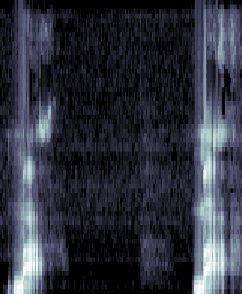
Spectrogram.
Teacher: Very short, low, but again, not too low. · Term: zombie tone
